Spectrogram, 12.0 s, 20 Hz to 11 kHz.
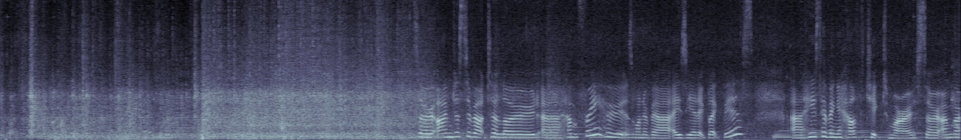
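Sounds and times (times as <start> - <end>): metal cage rolling on concrete: 0.0 - 8.6.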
